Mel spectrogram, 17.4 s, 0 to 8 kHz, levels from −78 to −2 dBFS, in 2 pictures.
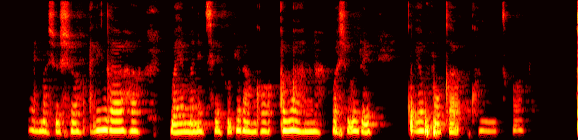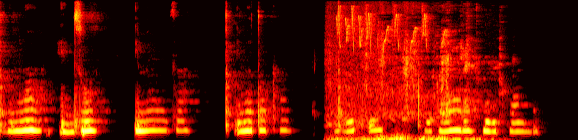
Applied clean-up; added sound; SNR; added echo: classical method WPE with log-MMSE.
